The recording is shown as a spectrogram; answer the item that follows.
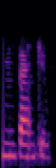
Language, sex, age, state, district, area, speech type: Tamil, female, 18-30, Tamil Nadu, Krishnagiri, rural, conversation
